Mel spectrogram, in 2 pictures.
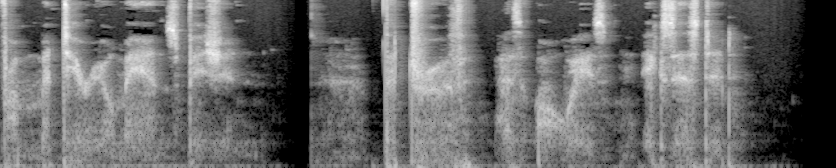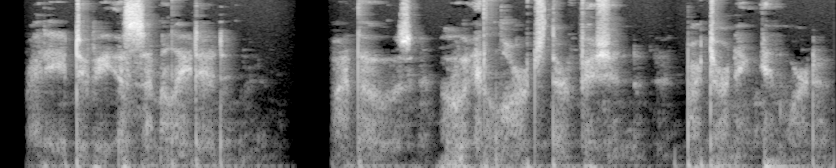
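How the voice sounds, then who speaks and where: A man whispering at a very slow pace in a calm tone. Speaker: ASMR content creator. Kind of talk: ASMR book reading. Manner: whispered, soft, calm.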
